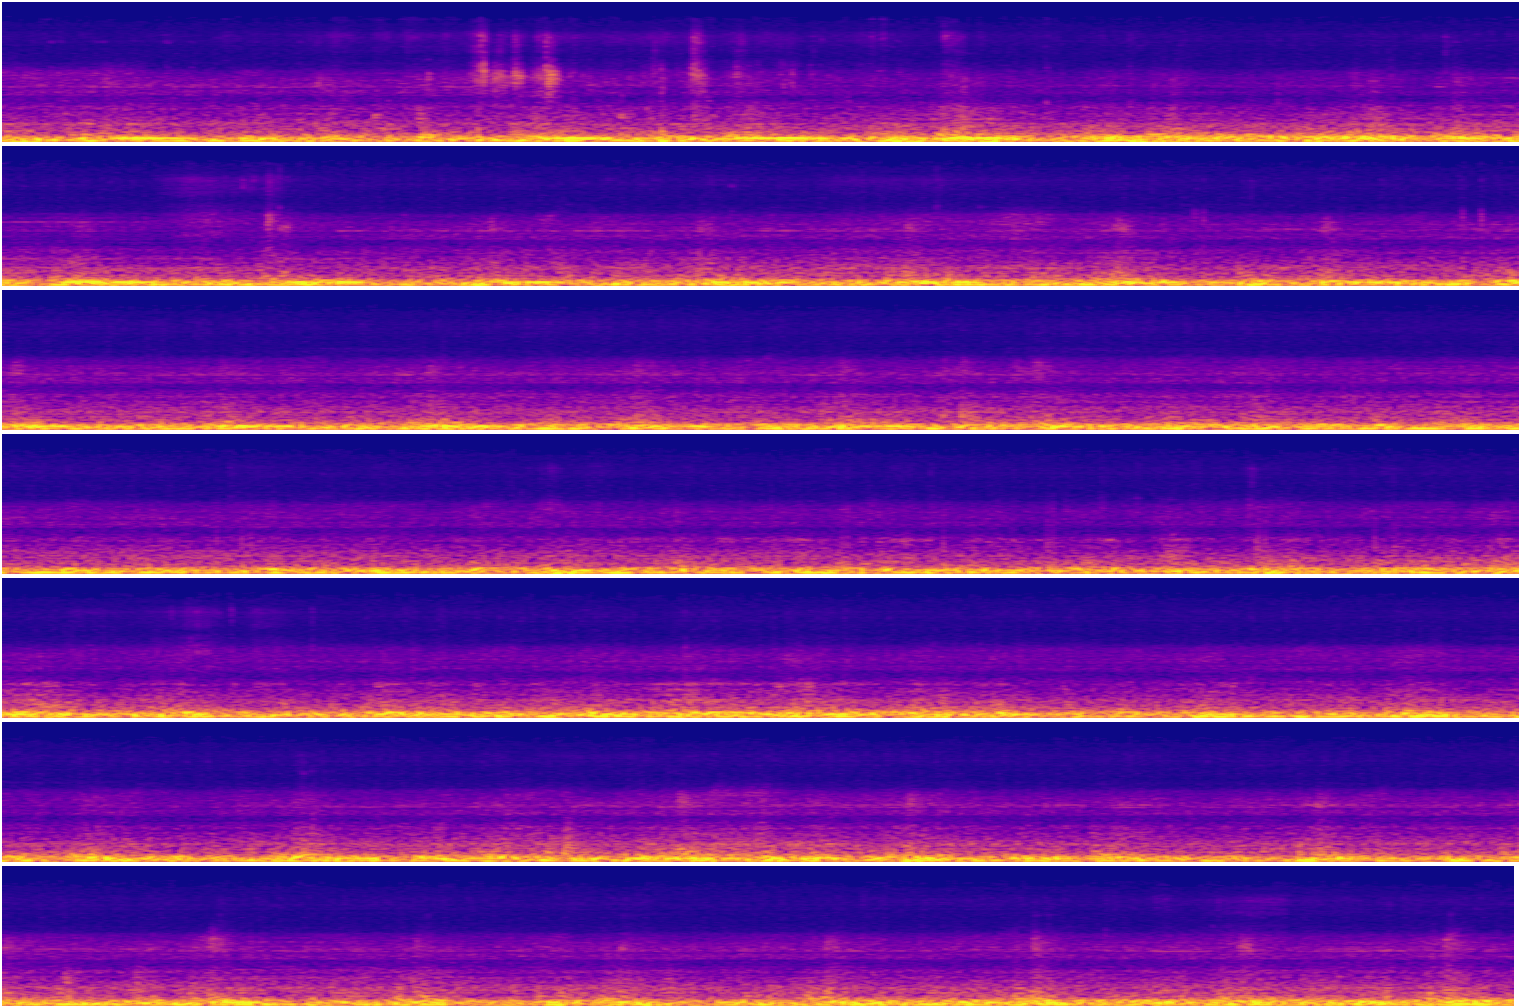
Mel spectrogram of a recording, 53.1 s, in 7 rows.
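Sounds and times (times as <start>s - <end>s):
train wheels rumbling on rails: 0.0s - 53.0s
faint ticks: 13.1s - 15.4s.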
